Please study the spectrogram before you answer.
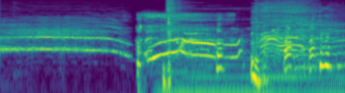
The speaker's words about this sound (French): Ah, c'est une chèvre, hein.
